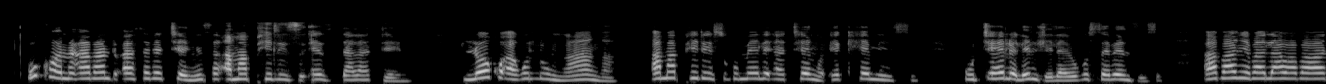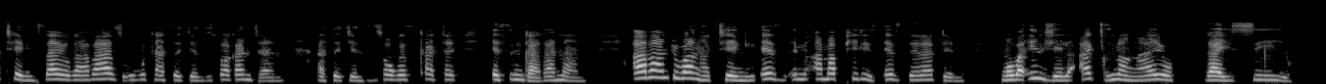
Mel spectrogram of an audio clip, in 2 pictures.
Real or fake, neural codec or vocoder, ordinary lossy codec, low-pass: real; none; MP3, 48 kbps; 7.2 kHz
